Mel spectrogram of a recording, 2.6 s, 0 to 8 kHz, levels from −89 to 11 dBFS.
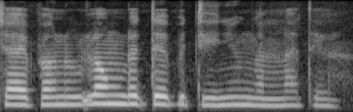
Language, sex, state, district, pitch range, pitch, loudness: Wancho, female, Arunachal Pradesh, Longding, 190-210 Hz, 205 Hz, -17 LUFS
